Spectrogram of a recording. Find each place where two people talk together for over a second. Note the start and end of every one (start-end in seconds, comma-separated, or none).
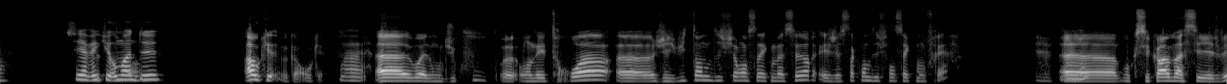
none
